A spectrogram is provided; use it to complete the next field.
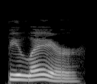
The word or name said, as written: belayer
